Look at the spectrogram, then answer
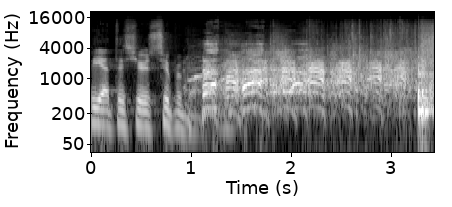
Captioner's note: laughter and applause; drumbeat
